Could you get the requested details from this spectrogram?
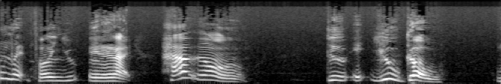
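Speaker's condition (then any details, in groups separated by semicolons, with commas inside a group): Cerebral palsy; from birth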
